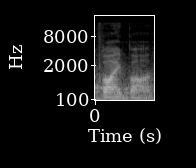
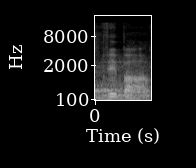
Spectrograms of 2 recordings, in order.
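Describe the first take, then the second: First: The first syllable has the 'vai' diphthong. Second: The first syllable has a plain short 'vi'. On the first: The speaker calls it wrong. "I mispronounce this word Vibhav every single time. I say Vaibhav" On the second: The speaker calls it right. "It's not Vaibhav, it's Vibhav"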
